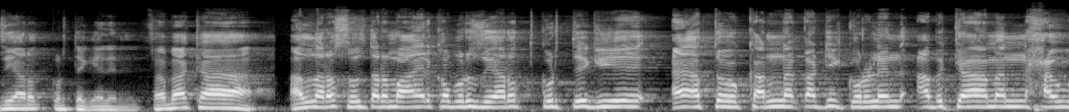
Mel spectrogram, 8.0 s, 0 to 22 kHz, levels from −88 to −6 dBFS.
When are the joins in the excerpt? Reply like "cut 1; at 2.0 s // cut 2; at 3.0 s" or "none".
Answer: cut 1; at 2.0 s

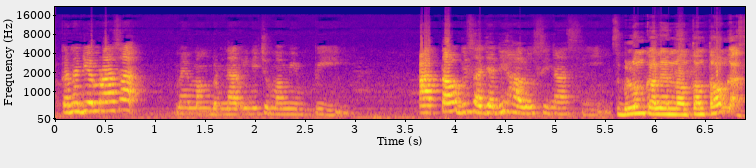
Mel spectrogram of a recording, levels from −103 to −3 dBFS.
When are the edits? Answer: cut 1; at 5.5 s

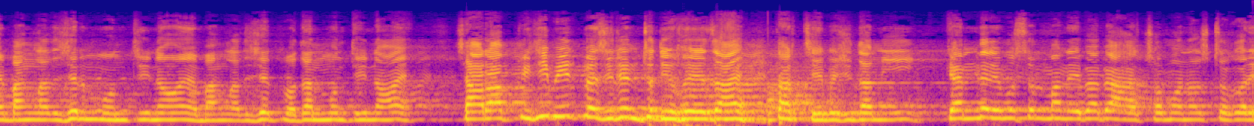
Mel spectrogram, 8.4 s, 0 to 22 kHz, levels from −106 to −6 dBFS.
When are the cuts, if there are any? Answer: cut 1; at 5.1 s // cut 2; at 6.1 s

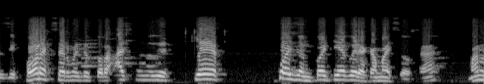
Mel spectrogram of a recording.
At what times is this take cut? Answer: none

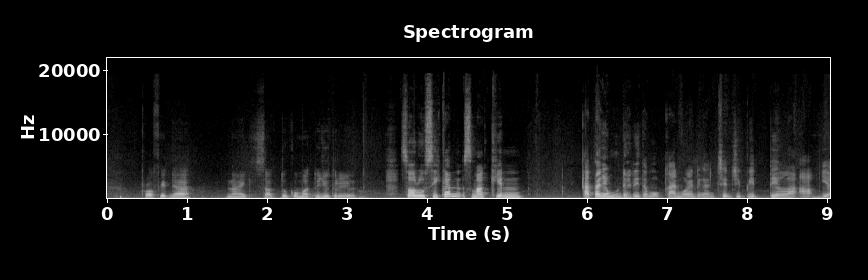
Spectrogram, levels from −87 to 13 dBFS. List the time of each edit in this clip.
cut 1; at 3.5 s

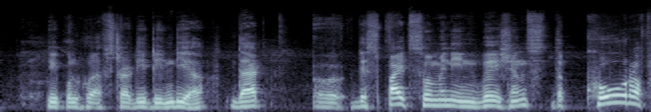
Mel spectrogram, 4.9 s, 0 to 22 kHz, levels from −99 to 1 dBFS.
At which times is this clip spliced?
cut 1; at 1.6 s

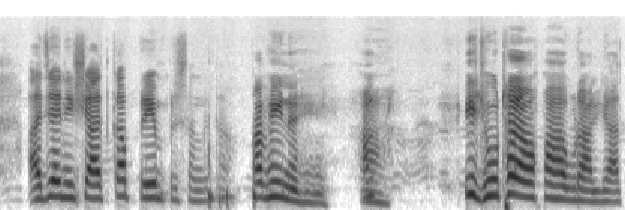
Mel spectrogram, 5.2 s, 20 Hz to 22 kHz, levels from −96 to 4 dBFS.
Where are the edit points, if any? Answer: cut 1; at 3.1 s

